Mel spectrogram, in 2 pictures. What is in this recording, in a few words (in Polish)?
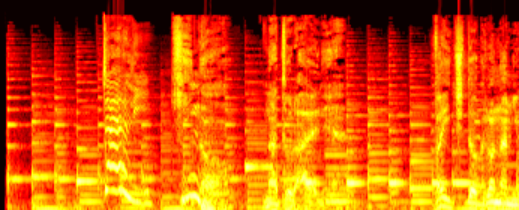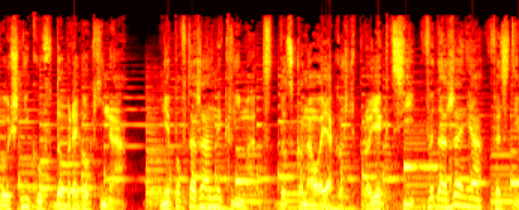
reklama; charlie wawa 2012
